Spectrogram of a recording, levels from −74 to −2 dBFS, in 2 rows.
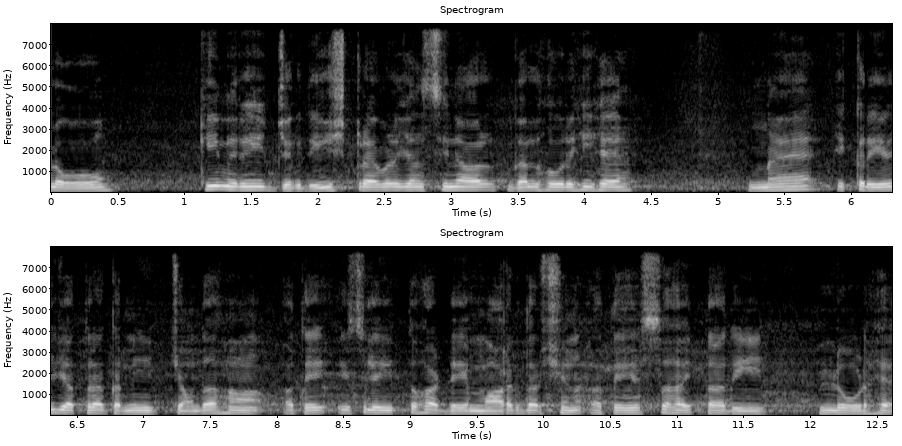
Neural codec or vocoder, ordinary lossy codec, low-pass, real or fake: codec, 16 kHz, 4 kbps, FunCodec, trained on Chinese and English, 50 frames a second; none; none; fake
